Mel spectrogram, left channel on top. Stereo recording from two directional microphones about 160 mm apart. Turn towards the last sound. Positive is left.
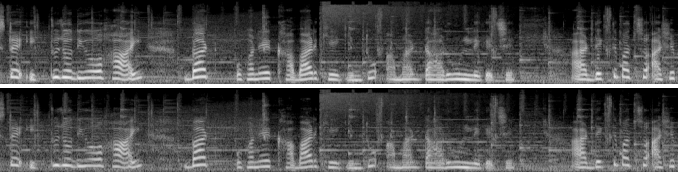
turn(degrees=15)  # may be behind; listen again after turning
